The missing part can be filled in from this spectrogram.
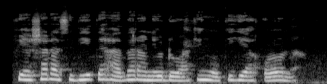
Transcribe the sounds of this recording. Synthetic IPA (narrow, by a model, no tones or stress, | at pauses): biaʃaɾasiðiɛtɛɦaðaɾaniɔɗɔwakiŋiukiɡiakɔɾɔna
